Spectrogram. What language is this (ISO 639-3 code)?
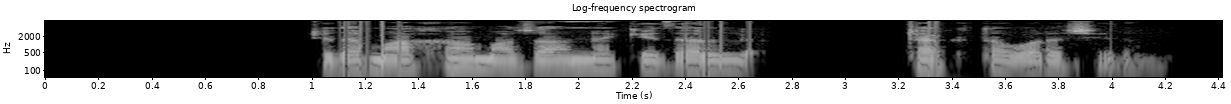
pus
